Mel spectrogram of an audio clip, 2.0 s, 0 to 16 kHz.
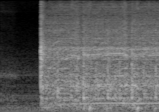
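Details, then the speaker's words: Vauxhall/Opel Astra 1.6 with poor running, no power and a P0011 timing code, cranked during a cylinder 2 compression test: the starter spins fast and evenly with no compression chug and never catches. There is no compression, so it won't start. "there's no compression on this engine and that's why it's not starting um at the moment"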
